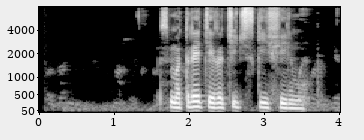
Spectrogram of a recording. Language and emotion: Russian, neutral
